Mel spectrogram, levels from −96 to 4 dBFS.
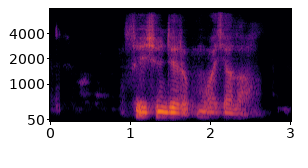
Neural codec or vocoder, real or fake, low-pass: codec, 24 kHz, 0.9 kbps, DualCodec; fake; 7.2 kHz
